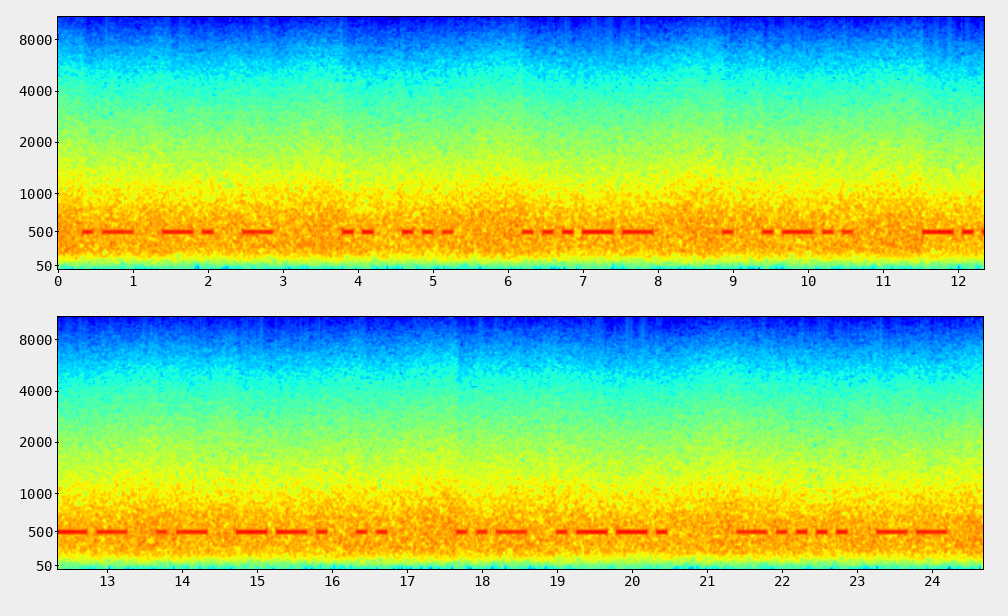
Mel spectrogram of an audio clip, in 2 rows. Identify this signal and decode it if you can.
Morse code, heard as a keyed tone, machine-sent, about 9 wpm, 500 Hz, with heavy radio static and a narrow filter. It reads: ANT IS 3 EL YAGI UP 6M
